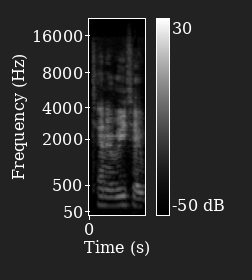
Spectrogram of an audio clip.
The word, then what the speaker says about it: Tenerife: That kind of reminds me, because I know we say Tenerife. They say Tenerife. Tenerife, which is the correct way to say it. Yeah, that's we not say it Tenerife.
